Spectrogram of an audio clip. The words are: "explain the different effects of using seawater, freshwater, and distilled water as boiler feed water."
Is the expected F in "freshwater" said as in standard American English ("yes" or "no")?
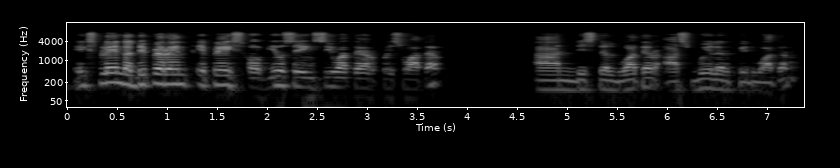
no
